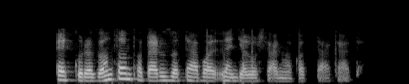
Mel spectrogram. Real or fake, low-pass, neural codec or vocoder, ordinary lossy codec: real; 5.4 kHz; none; Opus, 32 kbps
